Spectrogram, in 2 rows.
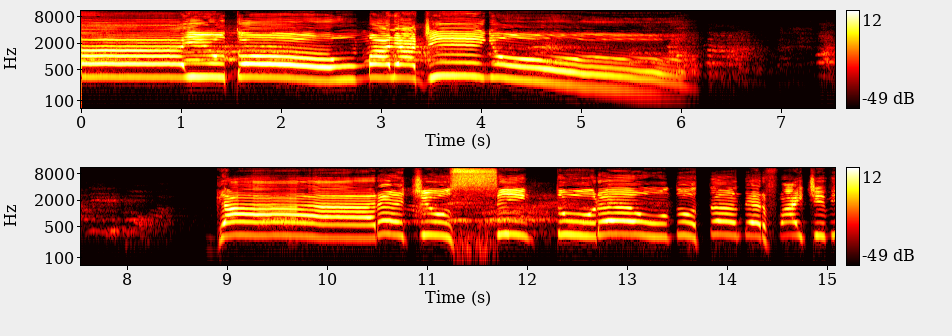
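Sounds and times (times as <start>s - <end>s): man yelling: 0.0s - 6.2s, 8.9s - 15.0s.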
